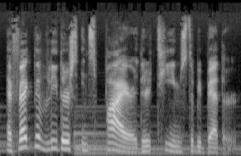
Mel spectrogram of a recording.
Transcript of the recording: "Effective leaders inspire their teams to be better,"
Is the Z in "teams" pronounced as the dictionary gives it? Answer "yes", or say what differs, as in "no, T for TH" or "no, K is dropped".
no, S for Z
